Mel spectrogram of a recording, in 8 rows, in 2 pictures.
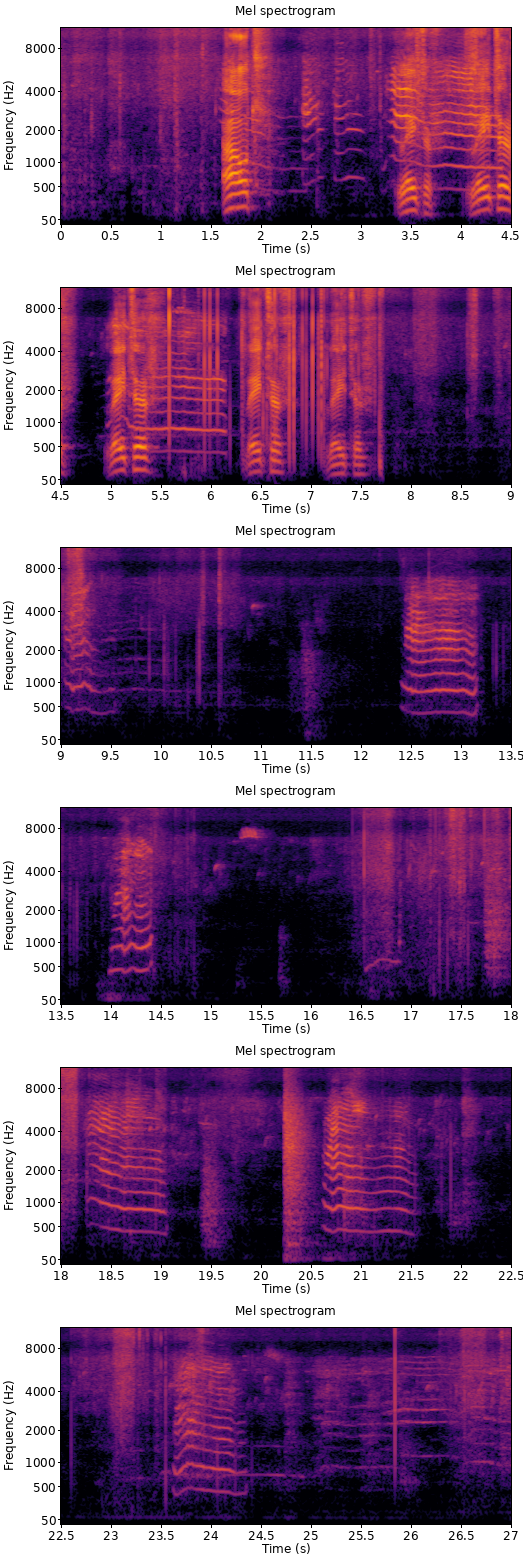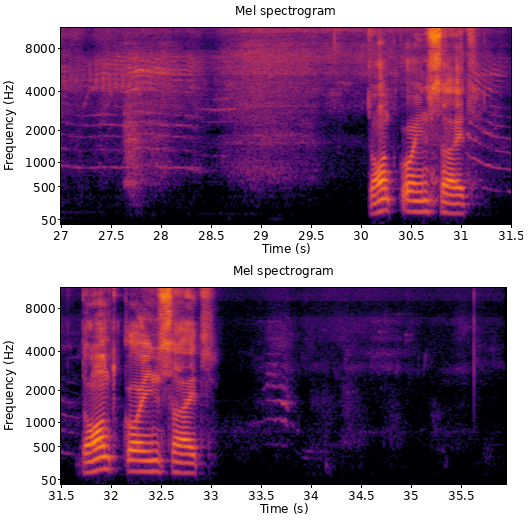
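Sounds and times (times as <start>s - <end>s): cat meowing: 2.0s - 6.3s, 12.4s - 13.3s, 13.9s - 14.6s, 18.1s - 19.2s, 20.6s - 21.7s, 23.3s - 28.6s.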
